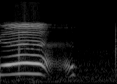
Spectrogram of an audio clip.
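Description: A single short, high-pitched cry from an infant, fading into a brief whimper.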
